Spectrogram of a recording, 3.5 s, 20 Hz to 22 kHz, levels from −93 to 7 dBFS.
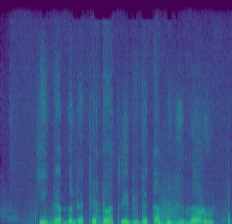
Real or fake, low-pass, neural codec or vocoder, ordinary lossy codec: fake; none; codec, 44.1 kHz, 2.6 kbps, DAC; none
